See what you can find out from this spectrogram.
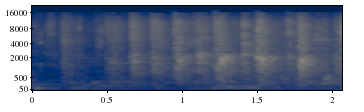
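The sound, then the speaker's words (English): An audience claps together in a steady, rhythmic patter of sharp, bright slaps that build slightly louder over about two seconds, with no voices. “Please, don't clap me. Clap the Lord Jesus Christ.”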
